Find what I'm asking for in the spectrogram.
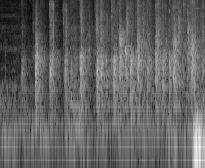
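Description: An audience claps together in a steady burst of applause, a dense patter of overlapping hand claps that grows slightly louder toward the end.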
